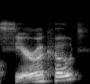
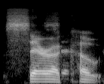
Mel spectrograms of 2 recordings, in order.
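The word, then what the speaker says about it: Cerakote: it horrifically wrong right you call it SRA coat it's Sarah coat c e r a Sarah ceramic coat tomato okay not Sierra coat I didn't call it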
